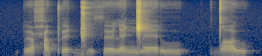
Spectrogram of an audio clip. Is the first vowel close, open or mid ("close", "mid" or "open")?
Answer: mid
